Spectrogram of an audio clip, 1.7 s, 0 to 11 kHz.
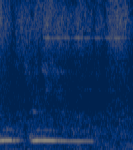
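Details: Juvenile zebra dove, a Bangkok-type perkutut about 4.5 months old: two clear, steady, tonal notes at the same pitch. A short first note, a brief pause, then a longer held note, in a quiet small room.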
